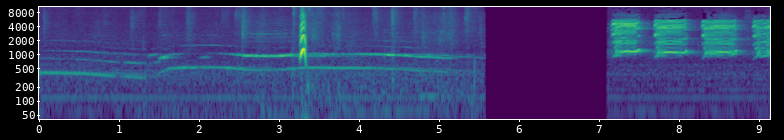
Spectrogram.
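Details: Howling heard by a rescued Labrador retriever mix puppy on first exposure: a drawn-out, wavering howl for about five seconds with a sharp click midway, then silence and a few harsh, clipped bursts.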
